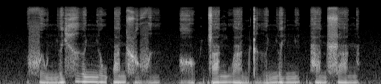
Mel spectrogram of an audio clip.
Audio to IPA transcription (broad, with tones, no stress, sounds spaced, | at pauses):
f ə˨˩ w ɲ ə˧˥ j x ɨ˧ ə̯ ɲ ə˧ w ʔ a˧ n ʂ u˨˩˨ v ɨ˧ | ɣ ɔ˨˩ k̚ c a˧ ŋ w a˨˩ n ʈ ɨ˨˩˦ ə̯ ɲ ə˧ j ɲ i˦˥ k̚ h a˧˥ n ʂ a˧ ŋ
